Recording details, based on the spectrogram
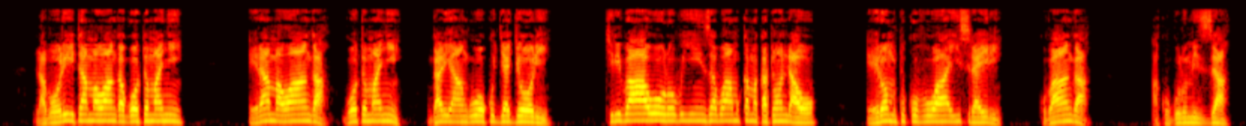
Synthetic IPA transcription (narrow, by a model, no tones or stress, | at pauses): la̰βo̞ːliitaːmawaːŋɡaɡo̞ːto̞maɲi | e̞ɾaːmawaːŋɡa̰ | ɡo̞ːto̞maɲi | ɡaljaːŋɡuwo̞ːkuɟːaɟo̞ːli | ciɾiβaːwo̞ːlo̞ːβujiːnzaβwaːmukamakato̞ːndawo̞ | e̞ɾo̞ːmutukuvuwaisiɾaiɾḭ | kuβaːŋɡa̰ | kuɡulumizːa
